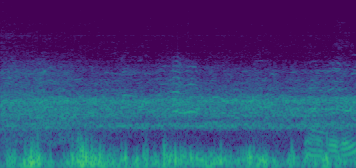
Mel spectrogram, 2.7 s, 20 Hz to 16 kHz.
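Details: A huge flock of Pink-footed Geese, estimated at 45,000, keeps up a steady mass of overlapping honks, some clearer nasal calls near the end, over rumbling wind and faint voices.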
